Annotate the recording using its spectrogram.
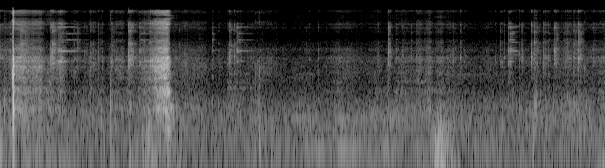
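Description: Metal rappelling hardware and rope being handled: a sharp click, then a short scraping rush about a second and a half in, with scattered small clicks and a low thump later.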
